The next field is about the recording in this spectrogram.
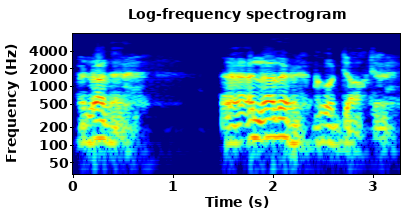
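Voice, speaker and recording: A man's voice: fairly low pitch, lively intonation, unhurried, husky, full character voice. A man playing a bitter, thirst-crazed castaway in old radio suspense style, sardonic and mock-polite, on a muffled vintage recording. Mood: mock-polite menace. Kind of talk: 1940s-50s radio suspense acting.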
